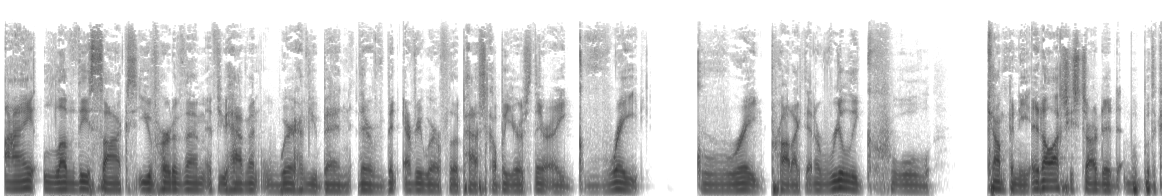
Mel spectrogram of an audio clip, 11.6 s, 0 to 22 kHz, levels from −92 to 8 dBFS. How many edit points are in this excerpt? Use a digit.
0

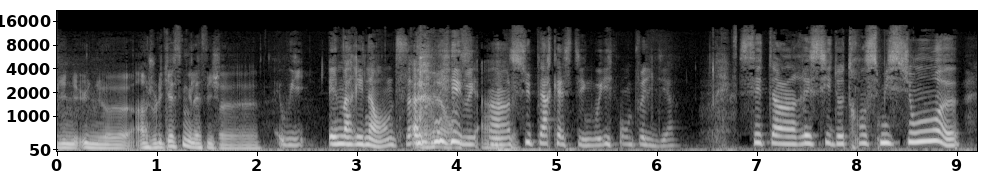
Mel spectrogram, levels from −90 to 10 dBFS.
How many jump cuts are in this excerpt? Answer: 2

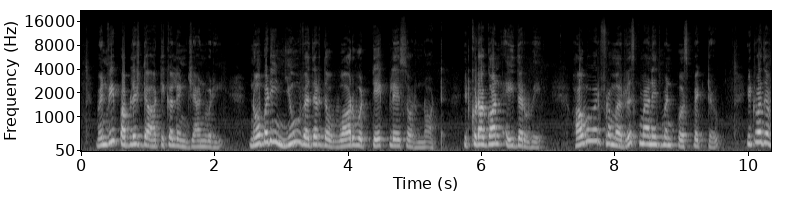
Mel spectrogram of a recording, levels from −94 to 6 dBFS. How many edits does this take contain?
0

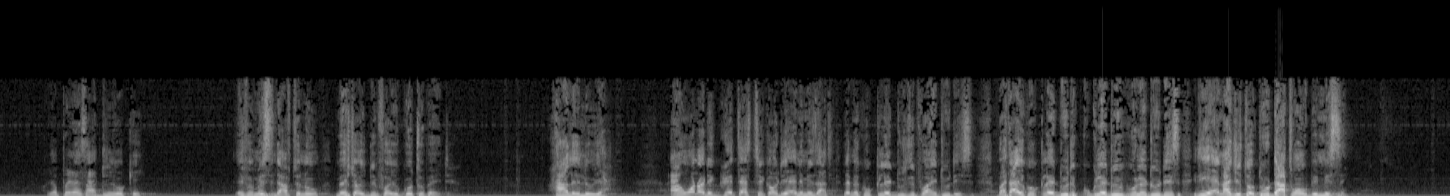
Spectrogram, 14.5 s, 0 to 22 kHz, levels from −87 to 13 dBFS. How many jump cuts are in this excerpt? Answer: 1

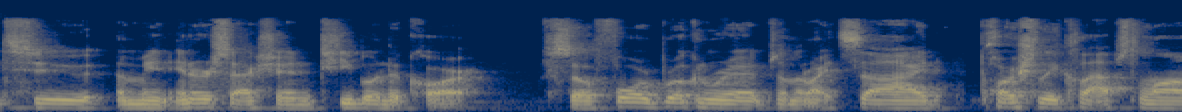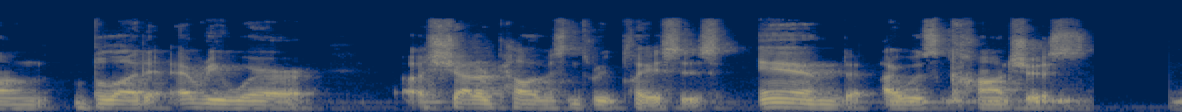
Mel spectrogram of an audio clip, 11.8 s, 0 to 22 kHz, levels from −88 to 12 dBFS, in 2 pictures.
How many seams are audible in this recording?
1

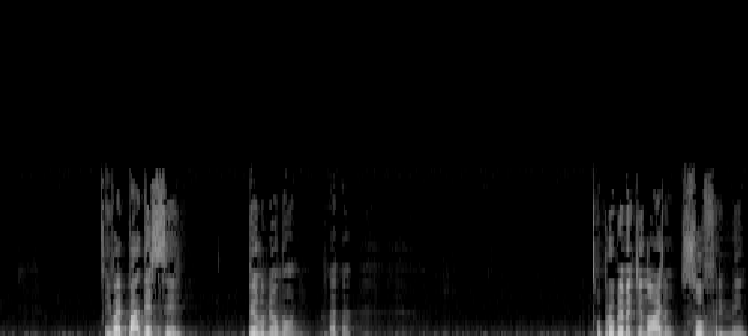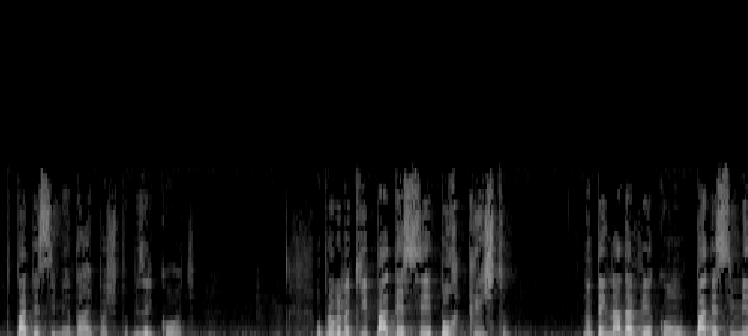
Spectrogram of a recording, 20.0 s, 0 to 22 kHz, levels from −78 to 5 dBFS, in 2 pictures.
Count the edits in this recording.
1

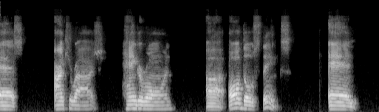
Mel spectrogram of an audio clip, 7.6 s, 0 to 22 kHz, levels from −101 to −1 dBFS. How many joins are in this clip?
0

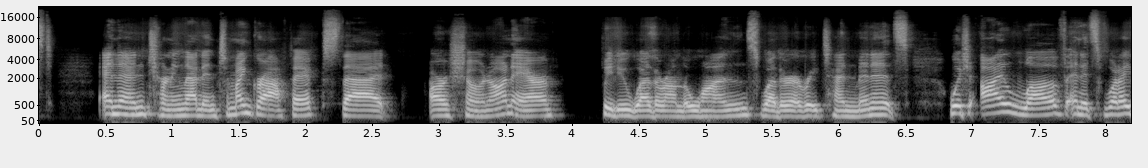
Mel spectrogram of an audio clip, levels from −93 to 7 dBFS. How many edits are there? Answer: 1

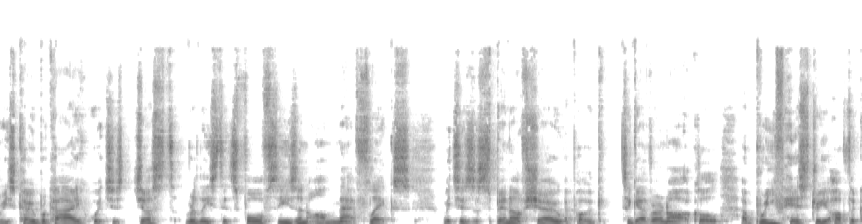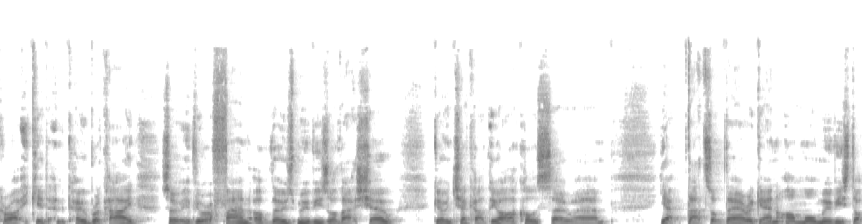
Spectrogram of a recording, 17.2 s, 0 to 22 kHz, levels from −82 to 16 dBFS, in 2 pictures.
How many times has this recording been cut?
1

